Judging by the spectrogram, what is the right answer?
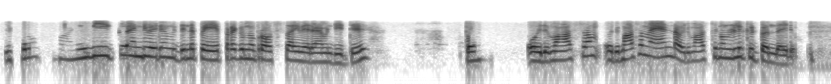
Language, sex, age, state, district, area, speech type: Malayalam, female, 30-45, Kerala, Wayanad, rural, conversation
